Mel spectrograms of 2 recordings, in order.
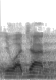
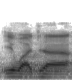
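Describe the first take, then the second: First: The word ends with a final n sound. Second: The word ends on a long a vowel. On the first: This is the original form with tanwin. "Iwajan aslinya" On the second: This is the form used when stopping. "kalau kita waqaf iwaja"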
